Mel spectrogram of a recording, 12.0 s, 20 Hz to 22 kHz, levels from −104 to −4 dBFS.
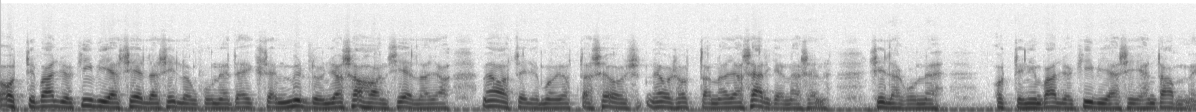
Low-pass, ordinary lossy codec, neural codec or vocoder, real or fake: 19.8 kHz; none; none; real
